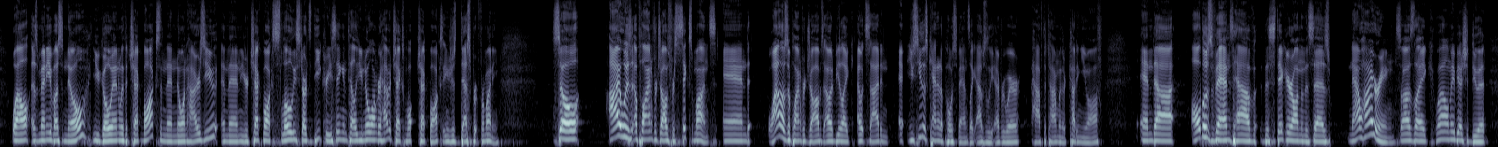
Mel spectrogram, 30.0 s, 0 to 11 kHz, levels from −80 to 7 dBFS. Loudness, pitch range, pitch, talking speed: -23 LUFS, 130-155 Hz, 145 Hz, 210 wpm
